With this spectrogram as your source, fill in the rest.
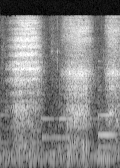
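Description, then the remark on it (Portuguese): A congested nose, blocked after forgetting nasal spray at home, snorting and wheezing: two or three forceful, hissy breaths through the nostrils, each carrying a thin whistling squeal, with no talking. “E o pior é que o nariz faz barulho, tá ligado? Ó. Ah parece uma corneta pisoteada.”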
